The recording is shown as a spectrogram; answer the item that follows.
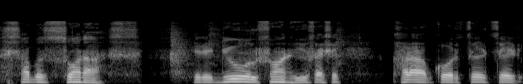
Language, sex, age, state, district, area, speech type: Kashmiri, male, 18-30, Jammu and Kashmir, Budgam, rural, spontaneous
